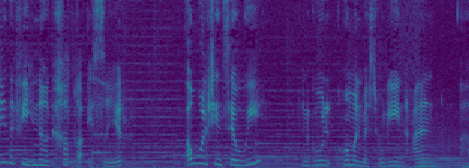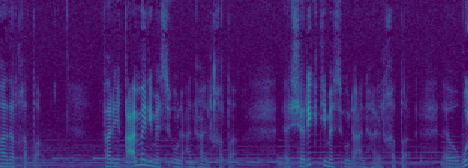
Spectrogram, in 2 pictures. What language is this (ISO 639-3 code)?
ara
